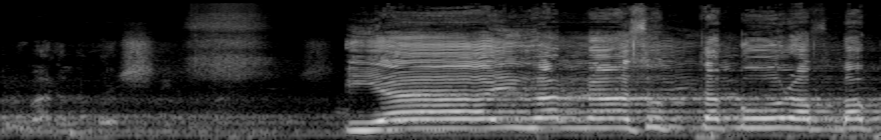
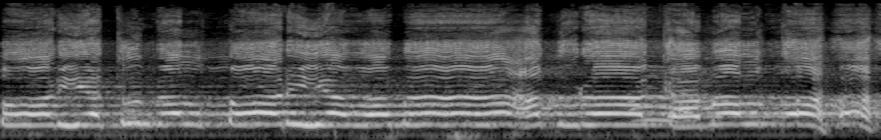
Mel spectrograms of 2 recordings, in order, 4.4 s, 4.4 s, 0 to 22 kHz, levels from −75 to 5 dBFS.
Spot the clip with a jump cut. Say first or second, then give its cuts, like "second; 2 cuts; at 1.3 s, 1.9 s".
first; 1 cut; at 1.5 s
